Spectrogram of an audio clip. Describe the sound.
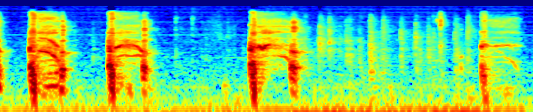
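A man in a corner coughs harshly several times, coughing up blood: about four loud, irregular hacking bursts spread over a few seconds, with quieter rasping breaths between them and no speech.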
